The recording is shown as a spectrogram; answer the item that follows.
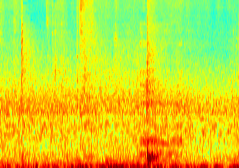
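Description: Handling noise from a camera being set down: a low rumble with soft rustles and faint clicks, and a light knock about one and a half seconds in.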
